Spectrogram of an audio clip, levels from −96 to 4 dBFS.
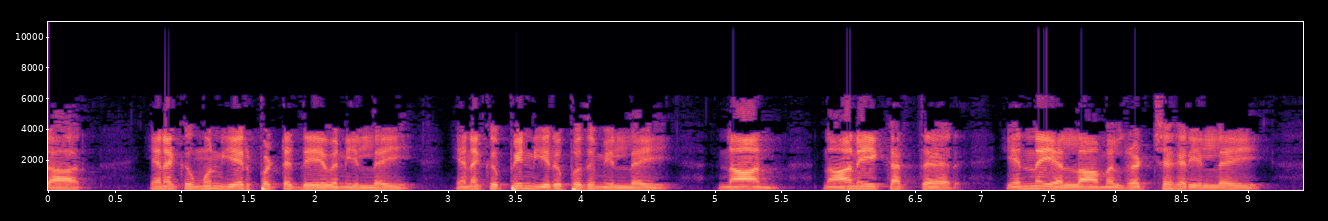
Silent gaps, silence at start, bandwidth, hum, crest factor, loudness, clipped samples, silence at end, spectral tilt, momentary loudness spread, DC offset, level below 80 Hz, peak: none; 0 s; 6.6 kHz; none; 16 dB; -16 LUFS; under 0.1%; 0.35 s; -6.5 dB/octave; 12 LU; under 0.1%; -36 dBFS; 0 dBFS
